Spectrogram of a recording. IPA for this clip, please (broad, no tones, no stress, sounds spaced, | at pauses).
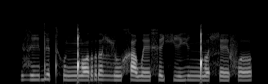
z i d e tʰ u ŋ͡ǃ ɔ r ɤ ɮ u x a w e x e ç i j i ŋ͡ǃ ɤ ɬ e f ɤ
